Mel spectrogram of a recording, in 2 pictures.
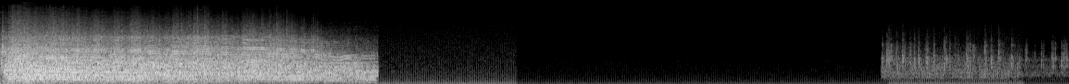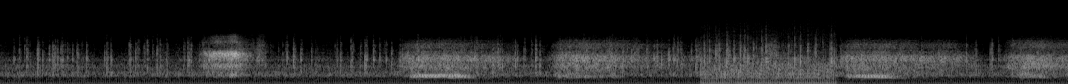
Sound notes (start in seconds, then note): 0.0 creature roaring; 8.8 flames crackling; 12.8 FRIES gasps; 14.7 FRIES breathing raggedly in multilayered voice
